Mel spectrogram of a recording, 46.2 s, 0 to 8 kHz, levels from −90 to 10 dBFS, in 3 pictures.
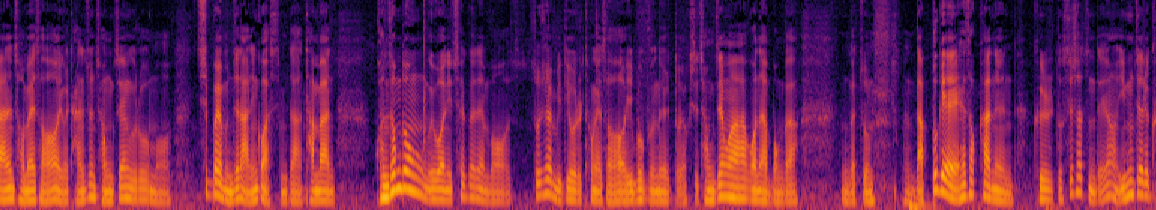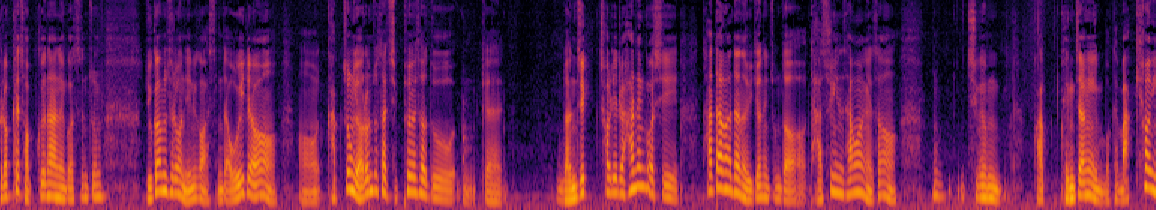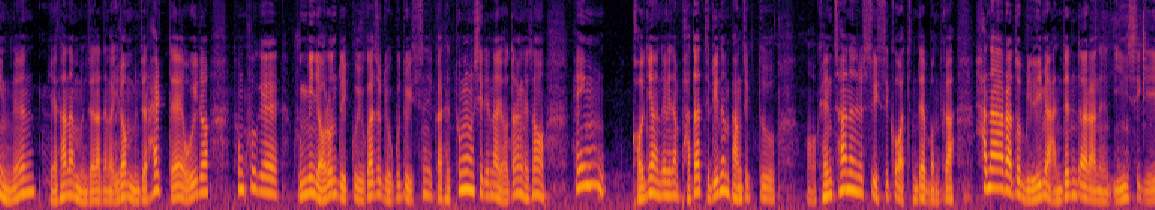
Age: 40-59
